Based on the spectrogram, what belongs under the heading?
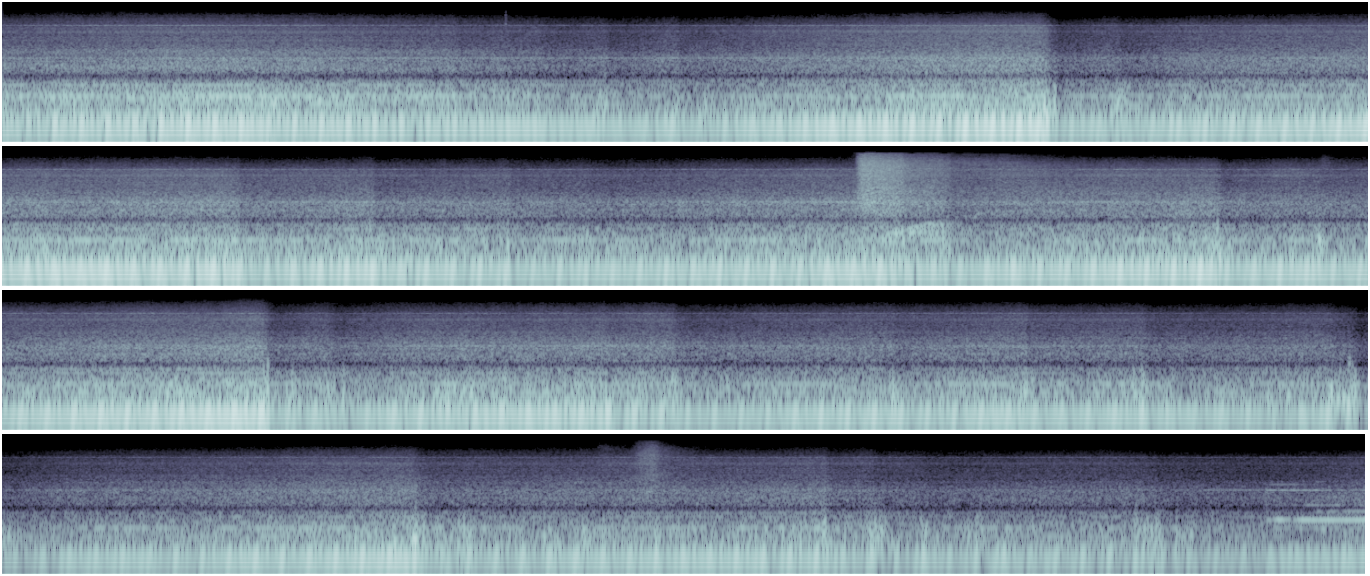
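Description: Train running, a steady low rumble with a few steady tones through it, and a short hiss about eleven seconds in.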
